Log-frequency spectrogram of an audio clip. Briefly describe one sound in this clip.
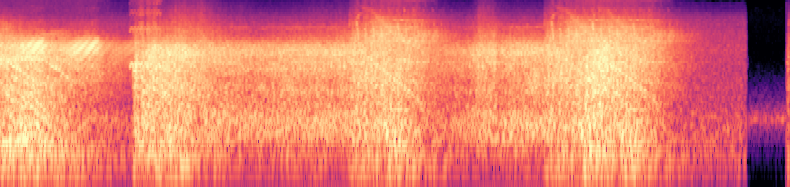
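Energy blasts whoosh and roar past.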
